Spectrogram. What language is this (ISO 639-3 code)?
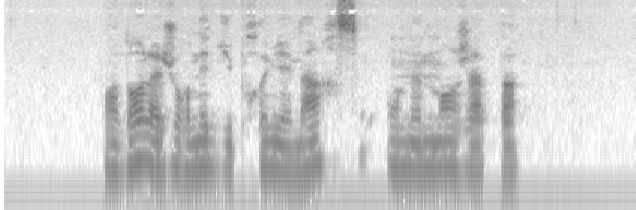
fra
